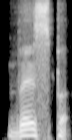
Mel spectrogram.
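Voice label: Vox, voices, Japanese; Gau; kingsraid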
